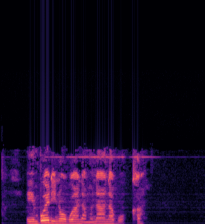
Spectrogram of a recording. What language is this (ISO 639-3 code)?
lug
